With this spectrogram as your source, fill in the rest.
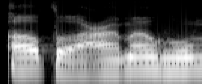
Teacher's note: طا کے اوپر قلقلہ ہوگا، آواز کو ہلائیں گے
